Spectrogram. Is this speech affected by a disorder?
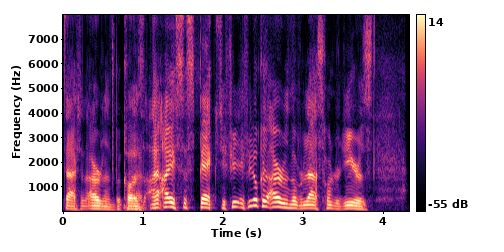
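Yes: cleft lip and palate; congenital cleft lip and palate, facial difference, operations from early childhood, last surgery at age 17, deviated septum; adult, age 41.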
